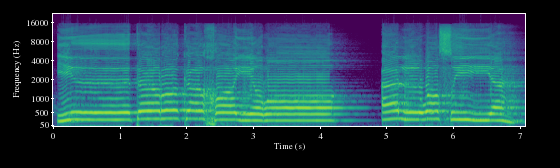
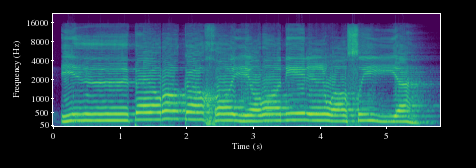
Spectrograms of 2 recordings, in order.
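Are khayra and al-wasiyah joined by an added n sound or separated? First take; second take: separated; joined. First: Khayra stops, and al-wasiyah starts with a. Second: Khayra runs into wasiyah through an added ni sound. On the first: "ini cara bacanya ketika waqaf" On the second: "Kalau dibaca lanjut digantikan oleh nun kecil"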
